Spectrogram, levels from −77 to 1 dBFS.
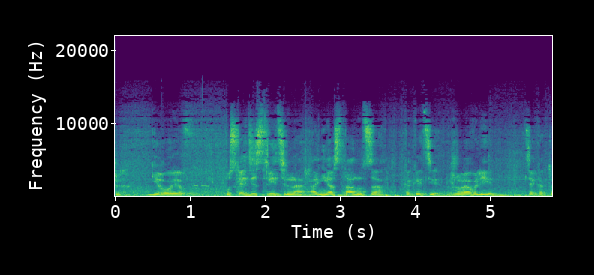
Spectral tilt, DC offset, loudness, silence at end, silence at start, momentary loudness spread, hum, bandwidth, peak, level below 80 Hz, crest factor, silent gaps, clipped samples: -4 dB/octave; under 0.1%; -12 LUFS; 0 s; 0 s; 8 LU; none; 14 kHz; 0 dBFS; -30 dBFS; 12 dB; none; under 0.1%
